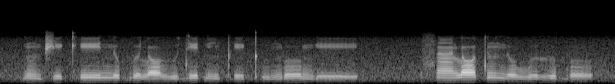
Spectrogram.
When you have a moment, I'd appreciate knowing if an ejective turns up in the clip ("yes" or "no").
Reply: yes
